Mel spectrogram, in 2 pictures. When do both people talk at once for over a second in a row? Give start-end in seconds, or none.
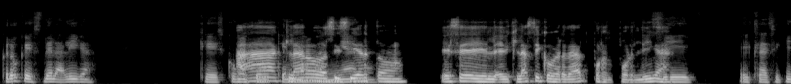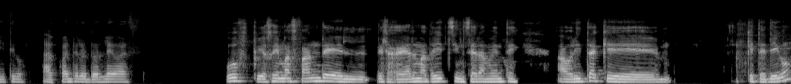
2.3-3.8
